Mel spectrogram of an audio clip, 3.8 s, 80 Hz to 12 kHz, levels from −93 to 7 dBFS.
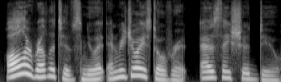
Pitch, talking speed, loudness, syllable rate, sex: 210 Hz, 210 wpm, -19 LUFS, 5.5 syllables/s, female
